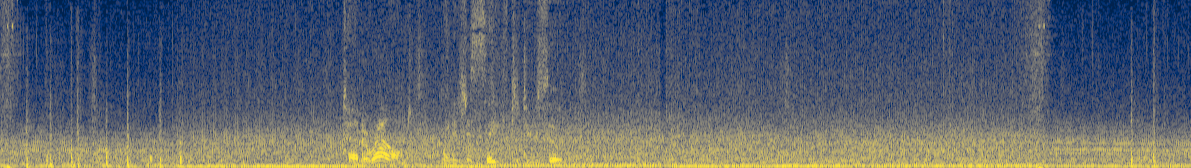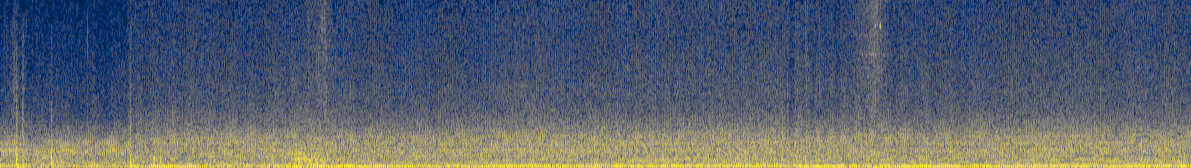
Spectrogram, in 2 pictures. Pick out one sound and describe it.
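Tyres hum on asphalt.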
